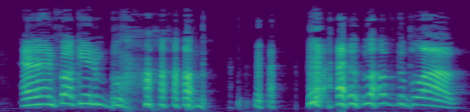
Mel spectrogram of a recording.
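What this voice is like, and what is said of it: Usual voice. Nothing is said of it.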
